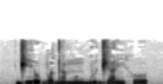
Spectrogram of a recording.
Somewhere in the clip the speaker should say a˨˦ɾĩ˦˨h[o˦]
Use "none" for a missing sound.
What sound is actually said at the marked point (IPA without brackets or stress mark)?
o˨˦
